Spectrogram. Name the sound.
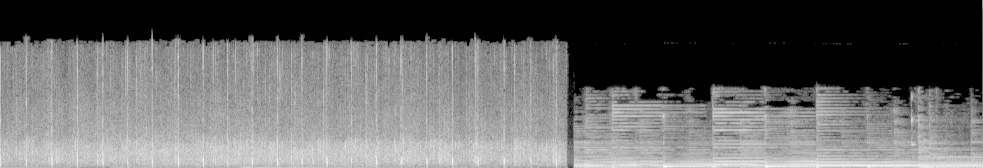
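audience applauding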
